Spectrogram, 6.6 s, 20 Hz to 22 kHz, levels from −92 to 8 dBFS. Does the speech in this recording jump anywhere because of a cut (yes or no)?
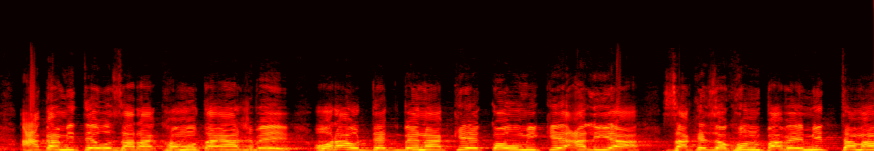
no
